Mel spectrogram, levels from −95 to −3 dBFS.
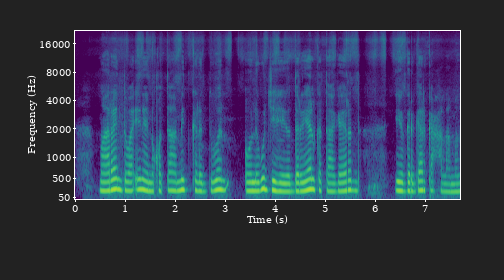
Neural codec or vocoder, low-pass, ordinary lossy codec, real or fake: none; none; none; real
